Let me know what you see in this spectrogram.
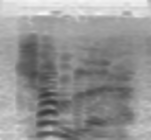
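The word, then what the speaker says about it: Cholmondeley: is in no way pronounced the way it is spelled. Oh, Joe, I never thought of that. Chumlay.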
